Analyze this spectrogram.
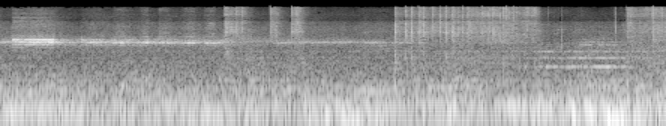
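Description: Stick welding with an inverter arc welder on a shutter spring ring: the electrode arc crackling and hissing in short spells from about two seconds in, longest from about four seconds. A steady high whine sounds in the first seconds.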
